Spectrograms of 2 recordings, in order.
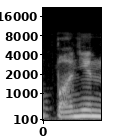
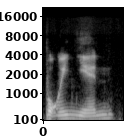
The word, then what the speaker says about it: Bunyan: It's like how you refuse to spell Bunyan the correct way. I'm just gonna fucking say you're supposed to spell it how it is. Bun-yan. Like Paul Bunyan. Yeah, no, not fucking Boinyan.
